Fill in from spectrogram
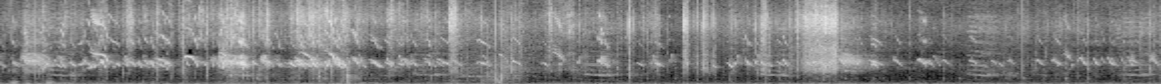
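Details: Several baby chicks cheeping continuously, dense clusters of thin, high, quickly repeated peeps that swell around the middle and later in the clip, with low hum beneath.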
